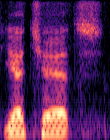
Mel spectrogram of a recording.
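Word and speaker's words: Yachats: That's called uh this uh it's a weird weird pronunciation for that uh town. That's Y A C H A TS Yhats Oregon.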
